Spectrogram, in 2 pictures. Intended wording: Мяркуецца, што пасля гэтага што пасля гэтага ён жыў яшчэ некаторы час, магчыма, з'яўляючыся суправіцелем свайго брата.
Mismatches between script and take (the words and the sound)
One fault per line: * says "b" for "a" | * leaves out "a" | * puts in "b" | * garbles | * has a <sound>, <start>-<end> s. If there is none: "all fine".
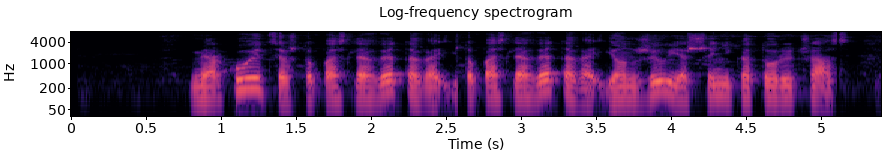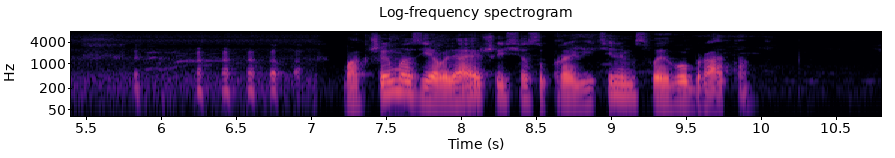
* has a laugh, 5.5-7.0 s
